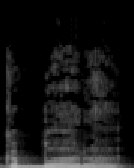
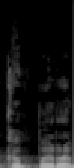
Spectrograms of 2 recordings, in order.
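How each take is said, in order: First: The middle consonant is a b sound. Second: The middle consonant is a p sound. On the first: "mais Kabbara" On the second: "ils disaient pas Kappara"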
